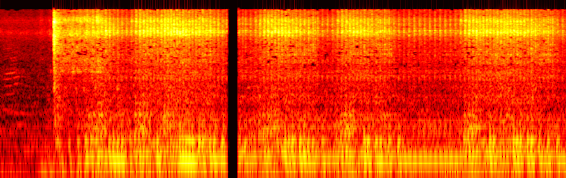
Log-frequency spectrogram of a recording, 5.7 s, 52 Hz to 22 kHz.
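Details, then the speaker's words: Suzuki Thunder 125 being checked for charging wiring after the battery kept draining, started with no battery fitted: catches after a short crank and settles into a steady, even idle; the regulator (kiprok) and charging system are holding it up fine. "Ini tanpa menggunakan aki. Nah, biasanya kalau misalkan kiproknya bagus, ini tanpa menggunakan aki, motor ini pasti hidup ya, tidak akan ada masalah."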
